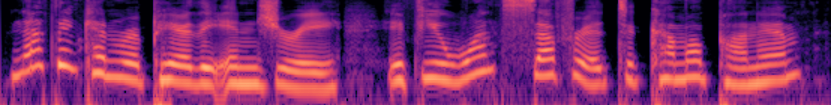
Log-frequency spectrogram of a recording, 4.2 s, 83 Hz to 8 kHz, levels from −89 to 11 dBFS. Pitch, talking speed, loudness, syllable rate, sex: 260 Hz, 200 wpm, -16 LUFS, 5.4 syllables/s, female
